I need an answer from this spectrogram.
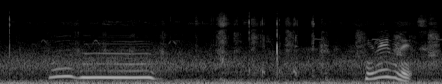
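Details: French Bulldog named Olive giving a drawn-out, level whine lasting about a second, then after a pause a shorter arched whine that rises and falls, over a steady low background rumble with faint clicks.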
